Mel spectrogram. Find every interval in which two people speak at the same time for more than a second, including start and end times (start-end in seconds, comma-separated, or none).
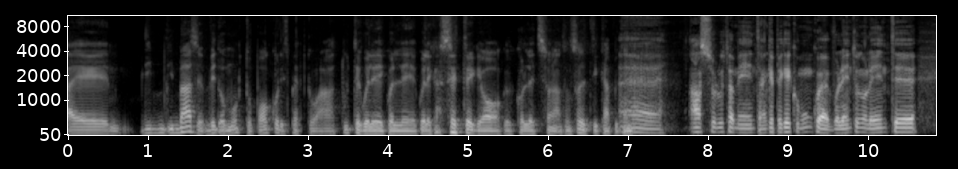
none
